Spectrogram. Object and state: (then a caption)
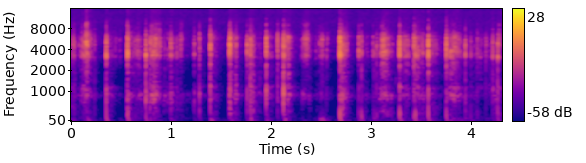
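Paper coffee cup. A hollow printed paper coffee cup is held and turned in the hands while long dark nails scratch along its side. Over twenty quick, dry, bright scratching strokes follow one another closely, each fading almost instantly, with very little low end.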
